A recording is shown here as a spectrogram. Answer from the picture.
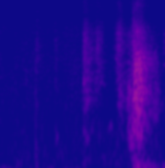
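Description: Quiet room tone for most of the stretch, then a man's short voiced 'um' near the end as he starts to speak.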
